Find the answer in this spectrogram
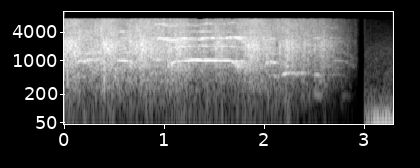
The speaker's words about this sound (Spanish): aplauso.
